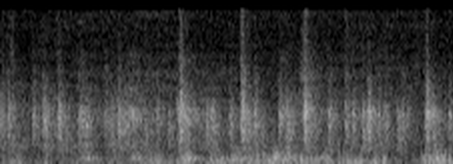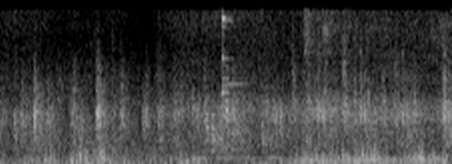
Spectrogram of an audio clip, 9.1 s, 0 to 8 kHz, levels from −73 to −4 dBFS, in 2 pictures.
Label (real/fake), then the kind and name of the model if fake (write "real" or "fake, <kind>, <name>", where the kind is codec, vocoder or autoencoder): real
